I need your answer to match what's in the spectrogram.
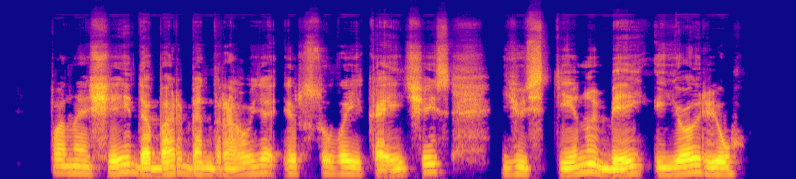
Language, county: Lithuanian, Vilnius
